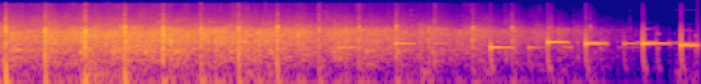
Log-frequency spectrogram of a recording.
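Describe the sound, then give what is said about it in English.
A crowd applauds to thank the speakers at the end of a talk, with dense, steady clapping that gradually thins out into scattered individual claps, while a few brief tonal pings sound near the end as it fades. “Please join me in thanking our speakers.”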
